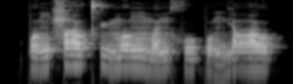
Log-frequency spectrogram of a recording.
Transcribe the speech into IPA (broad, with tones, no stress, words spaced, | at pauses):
pɤ˧˥ŋʂɑ˥ʊ̯ t̪ʰy˥˩mɤ˥ŋ mə˧˥n xu˧˥pʊ̰˨˩ŋjɑ˥ʊ̯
